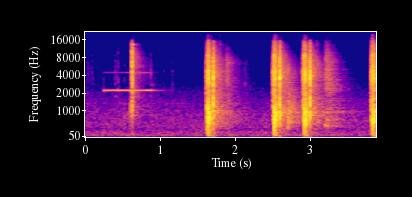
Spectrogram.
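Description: Tokyo Marui AKM gas blowback airsoft rifle fires four separate sharp shots, each a crisp snapping crack with a short gassy tail, irregularly spaced over a few seconds against a quiet background.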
